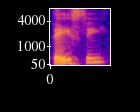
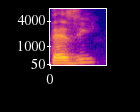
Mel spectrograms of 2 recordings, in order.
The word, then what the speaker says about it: Desi: And then I started correcting the pronunciation of the word Daisy, not Desi, not DC. I said it's Daisy.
